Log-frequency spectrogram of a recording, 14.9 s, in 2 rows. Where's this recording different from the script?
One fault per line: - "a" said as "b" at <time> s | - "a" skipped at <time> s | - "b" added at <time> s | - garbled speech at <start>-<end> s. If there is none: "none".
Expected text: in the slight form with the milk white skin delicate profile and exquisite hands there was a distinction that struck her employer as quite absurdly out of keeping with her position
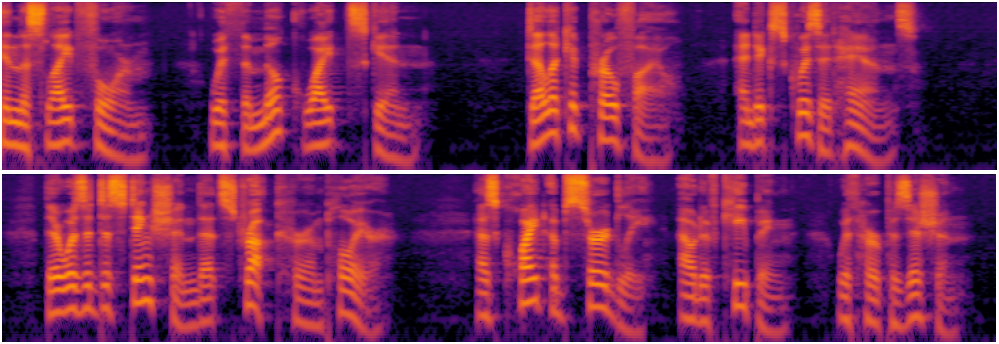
none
